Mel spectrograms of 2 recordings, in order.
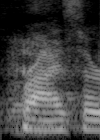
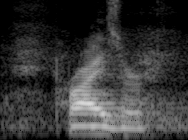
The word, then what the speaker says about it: Pressler: Presser Street. How do you say that? Prizer. Prizer, sorry, Prizer. I don't know. Prizer.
